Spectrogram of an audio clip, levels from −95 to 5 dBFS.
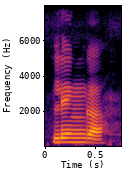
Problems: none marked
